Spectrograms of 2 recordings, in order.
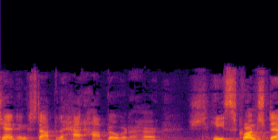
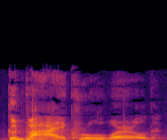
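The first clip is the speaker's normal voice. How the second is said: intoning; much slower than usual. A narrator's reading. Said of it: "the Hat intoned".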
